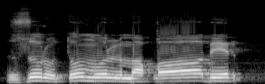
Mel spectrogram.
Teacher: रा साकिन से पहले ज़बर और पेश आए तो रा साकिन को पुर पढ़ा जाएगा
